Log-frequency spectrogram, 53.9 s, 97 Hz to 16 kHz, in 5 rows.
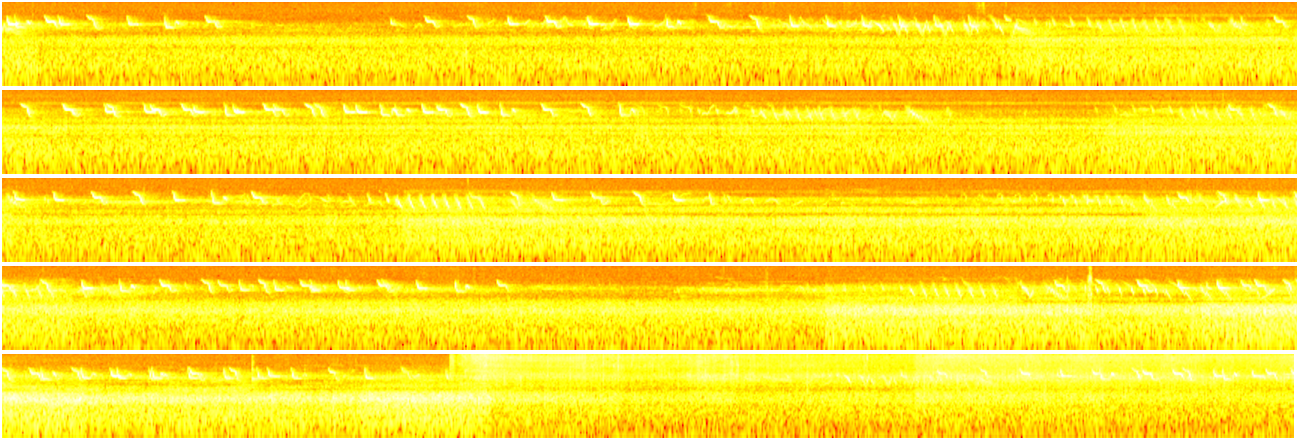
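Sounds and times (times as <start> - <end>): songbird singing: 0.0 - 53.9
steady rushing hiss: 0.0 - 53.9
sharp bright hiss: 39.0 - 53.9.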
